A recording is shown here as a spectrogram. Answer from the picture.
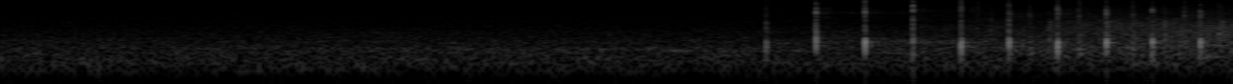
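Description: Low room hiss, then about four seconds in hand clapping starts: sharp, evenly spaced claps about four a second, getting louder toward the end.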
